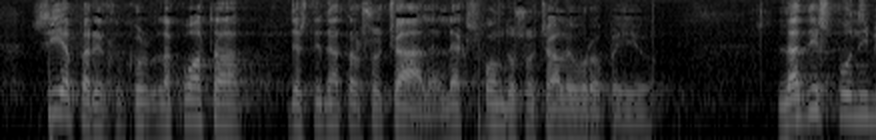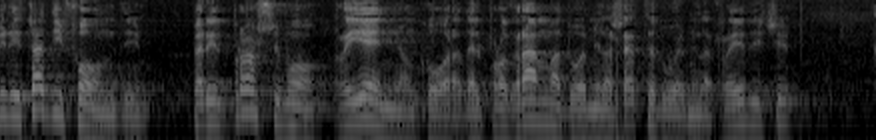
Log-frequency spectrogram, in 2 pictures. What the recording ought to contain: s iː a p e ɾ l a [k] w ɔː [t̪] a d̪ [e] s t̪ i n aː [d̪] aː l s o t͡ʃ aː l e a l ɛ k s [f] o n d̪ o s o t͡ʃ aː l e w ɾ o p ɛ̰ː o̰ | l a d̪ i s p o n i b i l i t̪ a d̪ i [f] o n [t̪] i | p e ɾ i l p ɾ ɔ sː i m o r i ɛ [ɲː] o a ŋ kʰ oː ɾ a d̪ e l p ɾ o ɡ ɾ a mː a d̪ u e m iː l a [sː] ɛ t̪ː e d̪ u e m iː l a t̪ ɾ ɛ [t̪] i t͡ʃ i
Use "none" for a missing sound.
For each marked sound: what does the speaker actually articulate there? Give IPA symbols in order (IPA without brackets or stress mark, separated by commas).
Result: k, t̪, e, t̪, f, f, d̪, ɲː, s, d̪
